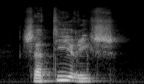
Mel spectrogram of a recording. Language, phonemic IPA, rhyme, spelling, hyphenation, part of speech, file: Dutch, /ˌsaːˈtiː.ris/, -iːris, satirisch, sa‧ti‧risch, adjective, Nl-satirisch.ogg
- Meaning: satiric, satirical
